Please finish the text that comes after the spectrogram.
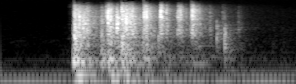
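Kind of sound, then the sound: household object, door opening and closing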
